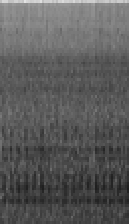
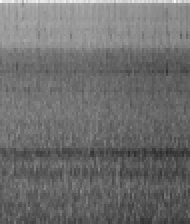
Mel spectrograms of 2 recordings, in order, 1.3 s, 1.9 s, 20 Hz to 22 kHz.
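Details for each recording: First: Honda Civic 1.8 16v automatic, on early cold starts: rapid metallic hammering at idle in Drive, fading with slight throttle and vanishing in neutral; a worn hydraulic accessory belt tensioner slapping around. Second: Honda Civic 1.8 16v after replacing the accessory belt tensioner and belt, which caused a knocking noise on first starts: shifted into drive and reverse, even idle with faint whine and no knocking. Normal idle after repair.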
